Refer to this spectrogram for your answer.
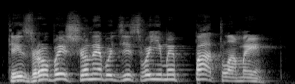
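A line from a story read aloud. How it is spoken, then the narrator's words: Snapping. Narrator (Ukrainian): гаркнула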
